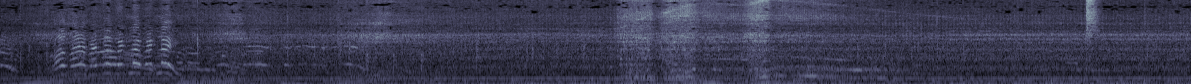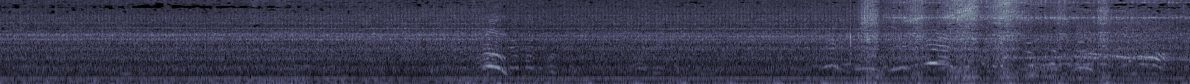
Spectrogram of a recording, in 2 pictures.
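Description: An off-road vehicle's engine rumbles and revs as it crawls through mud.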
